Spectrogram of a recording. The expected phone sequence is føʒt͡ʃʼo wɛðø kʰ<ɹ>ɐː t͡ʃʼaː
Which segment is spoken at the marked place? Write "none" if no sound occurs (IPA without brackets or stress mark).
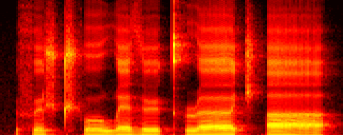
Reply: ɹ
